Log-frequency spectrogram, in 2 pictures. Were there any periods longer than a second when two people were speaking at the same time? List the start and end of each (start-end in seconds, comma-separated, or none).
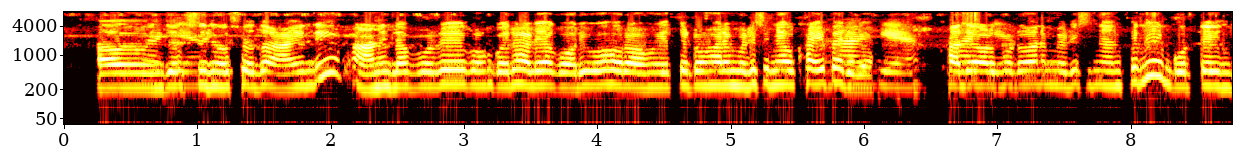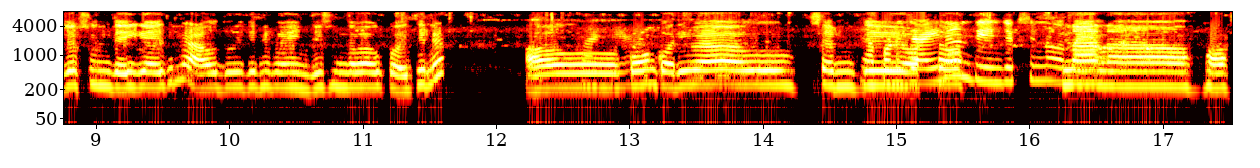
14.8-16.6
